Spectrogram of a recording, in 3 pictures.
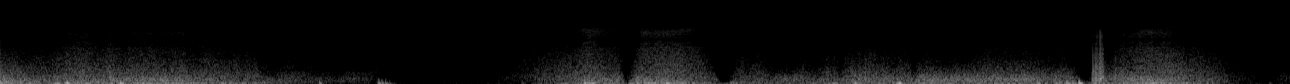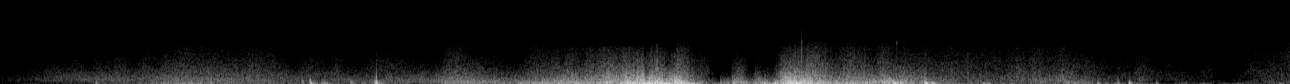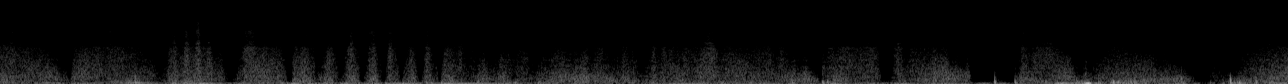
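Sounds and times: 
heavy scratching on a microphone: 0.0 - 3.0, 5.5 - 12.4, 13.5 - 38.6
rumbling rubs on a microphone: 18.4 - 38.6.

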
